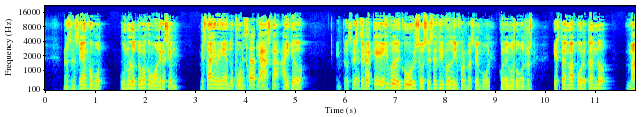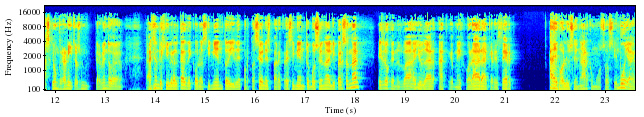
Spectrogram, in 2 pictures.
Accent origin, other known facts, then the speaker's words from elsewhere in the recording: Peru; En mi país, en Perú, le dicen papá gobierno.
